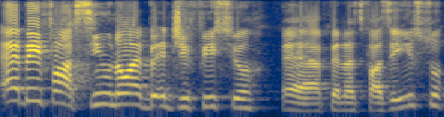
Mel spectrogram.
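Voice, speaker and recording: With lively intonation, a man speaks over light background noise. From Brazil. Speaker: YouTuber making homemade Beyblade tutorials. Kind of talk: tutorial; live battle commentary. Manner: animated. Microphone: phone near.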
